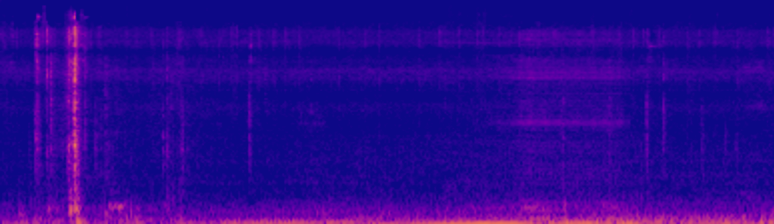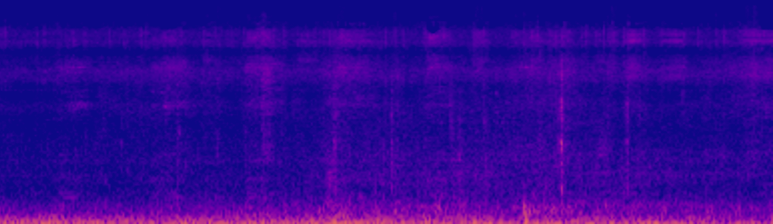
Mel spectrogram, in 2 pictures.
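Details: Ford Territory wheel noise: a deep rumbling drone from the wheel that swells and eases as the car rolls, with a faint beat in it, under light road noise.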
